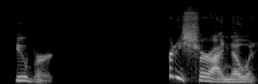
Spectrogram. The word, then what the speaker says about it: Kubert: 2, if I know it's pronounced Kubert, pretty sure I know what his first name is.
